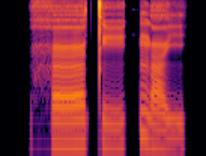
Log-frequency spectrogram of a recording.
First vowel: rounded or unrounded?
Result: rounded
